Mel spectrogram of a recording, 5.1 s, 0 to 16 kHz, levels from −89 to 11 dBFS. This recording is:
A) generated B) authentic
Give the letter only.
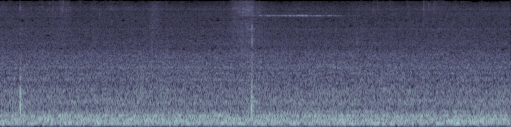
B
